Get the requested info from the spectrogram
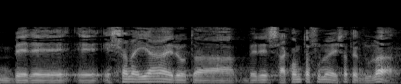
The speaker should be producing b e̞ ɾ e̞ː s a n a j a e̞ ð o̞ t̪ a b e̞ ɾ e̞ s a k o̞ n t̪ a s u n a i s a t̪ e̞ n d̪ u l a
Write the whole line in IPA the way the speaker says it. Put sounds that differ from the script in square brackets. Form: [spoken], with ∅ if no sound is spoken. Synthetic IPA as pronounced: b e̞ ɾ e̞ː s a n a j a e̞ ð o̞ t̪ a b e̞ ɾ e̞ s a k o̞ n t̪ a s u n a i s a t̪ e̞ n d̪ u l a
